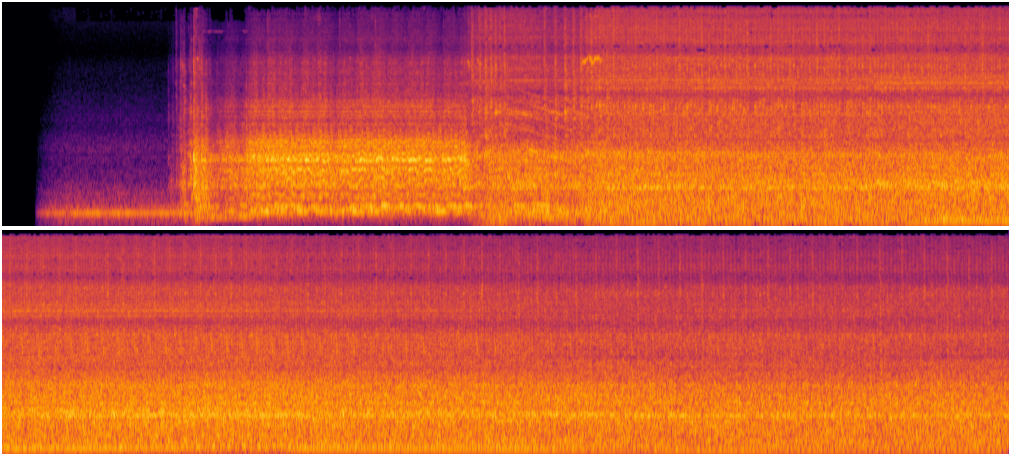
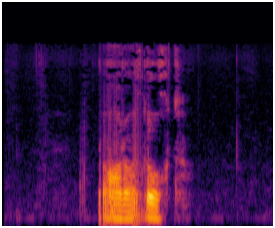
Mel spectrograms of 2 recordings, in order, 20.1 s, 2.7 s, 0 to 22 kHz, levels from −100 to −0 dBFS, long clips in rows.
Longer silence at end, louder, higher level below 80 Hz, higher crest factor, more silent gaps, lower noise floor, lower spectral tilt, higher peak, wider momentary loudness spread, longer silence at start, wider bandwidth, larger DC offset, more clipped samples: second, 0 s vs 0.95 s; first, -14 LUFS vs -22 LUFS; first, -32 dBFS vs -48 dBFS; second, 14 dB vs 20 dB; neither; second, -38 dBFS vs -68 dBFS; second, -3 dB/octave vs -7.5 dB/octave; first, 0 dBFS vs -6 dBFS; second, 6 LU vs 22 LU; second, 0.5 s vs 1 s; first, over 20 kHz vs 11.5 kHz; neither; neither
